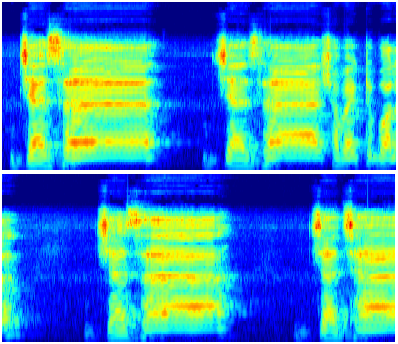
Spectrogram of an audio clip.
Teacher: জাযা, এই দেখেন এখানে উচ্চারণ সুন্দর করার জন্য আগে অক্ষরের বুঝতে হবে, জিমটা শক্ত আওয়াজ হবে দাঁতের পাটি একসাথে চেপে, তারপরে ঝাটা হবে জিহ্বার আগা নিচের দাঁত থেকে।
